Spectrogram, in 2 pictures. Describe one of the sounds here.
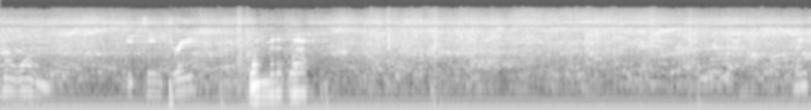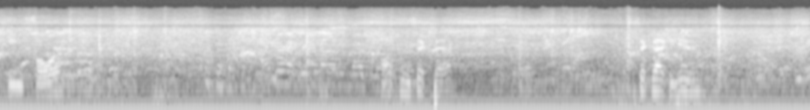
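Men talk and call out nearby in a large echoing hall.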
